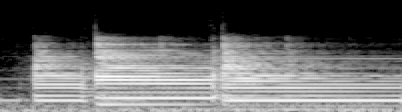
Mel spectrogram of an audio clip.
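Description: Epiphone electric guitar playing single notes of a riff: three notes picked one after another, the last left ringing and slowly fading.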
